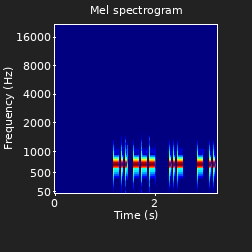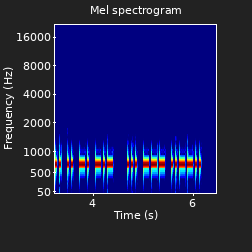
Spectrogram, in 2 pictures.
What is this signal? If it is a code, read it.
Morse code, heard as a keyed tone, about 30 wpm, 700 Hz. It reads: DO U THINK SO?
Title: Sentences from Top 200 Words and Abbreviations 30wpm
